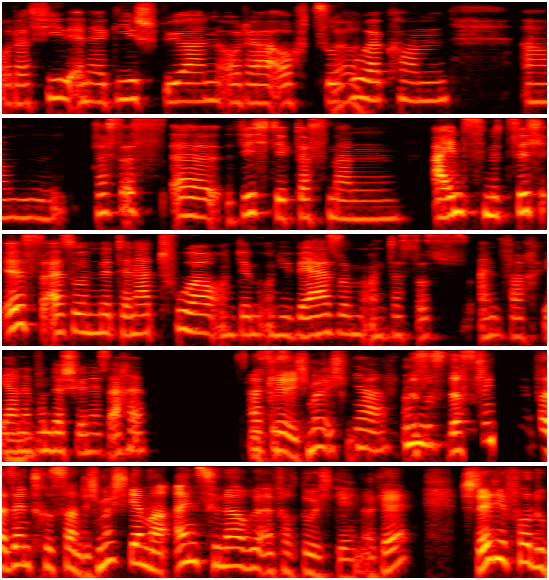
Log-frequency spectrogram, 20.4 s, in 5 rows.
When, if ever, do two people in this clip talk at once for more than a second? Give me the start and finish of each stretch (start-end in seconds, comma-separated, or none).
none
